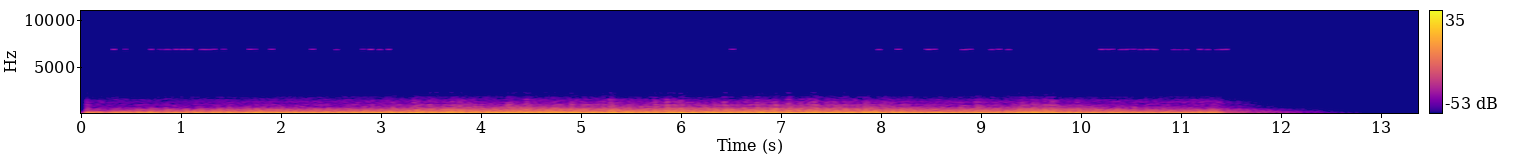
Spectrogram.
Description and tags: Droning sound, sub bass.
drone, bass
